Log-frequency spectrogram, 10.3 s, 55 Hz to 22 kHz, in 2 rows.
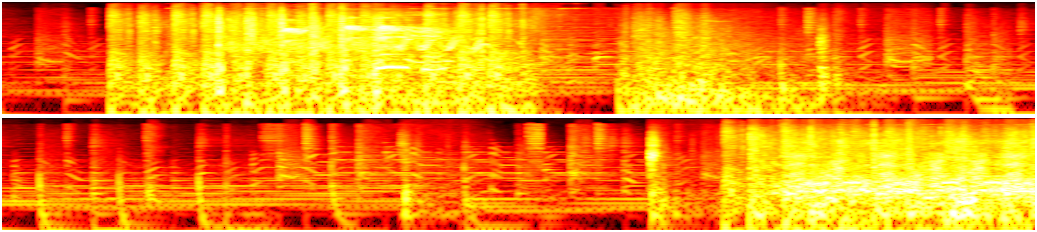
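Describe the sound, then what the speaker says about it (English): Shooting with missiles firing in the video game Heroine Anthem Zero 2, dense rapid bursts of gunfire and crashing impacts that swell and fade amid busy game sounds. "As long as I'm shooting, the missiles will come out too."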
